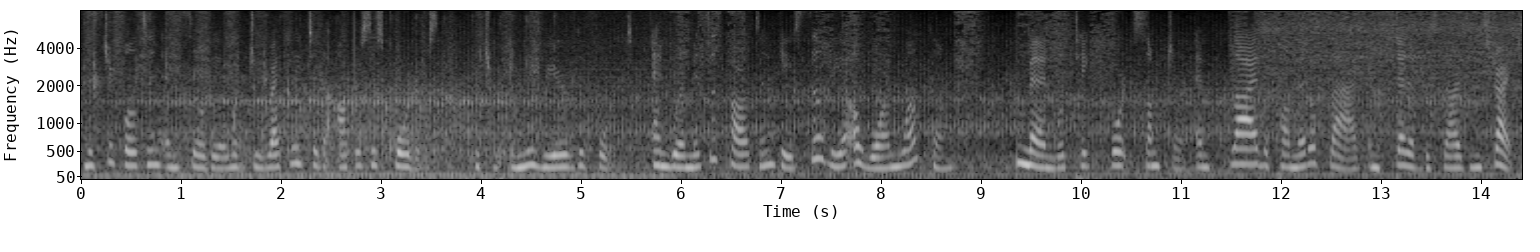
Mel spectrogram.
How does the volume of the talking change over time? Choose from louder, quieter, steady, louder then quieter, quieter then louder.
steady.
